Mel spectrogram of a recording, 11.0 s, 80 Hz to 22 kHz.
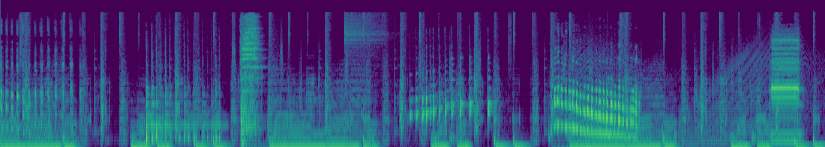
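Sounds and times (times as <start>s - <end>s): comic background music: 0.0s - 11.0s
bright buzzing electronic tone: 10.1s - 10.8s.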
